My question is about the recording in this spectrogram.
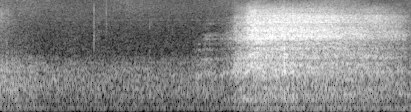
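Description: A man blowing out a breath of smoke after a drag, one breathy exhale that starts about a second in and fades away.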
